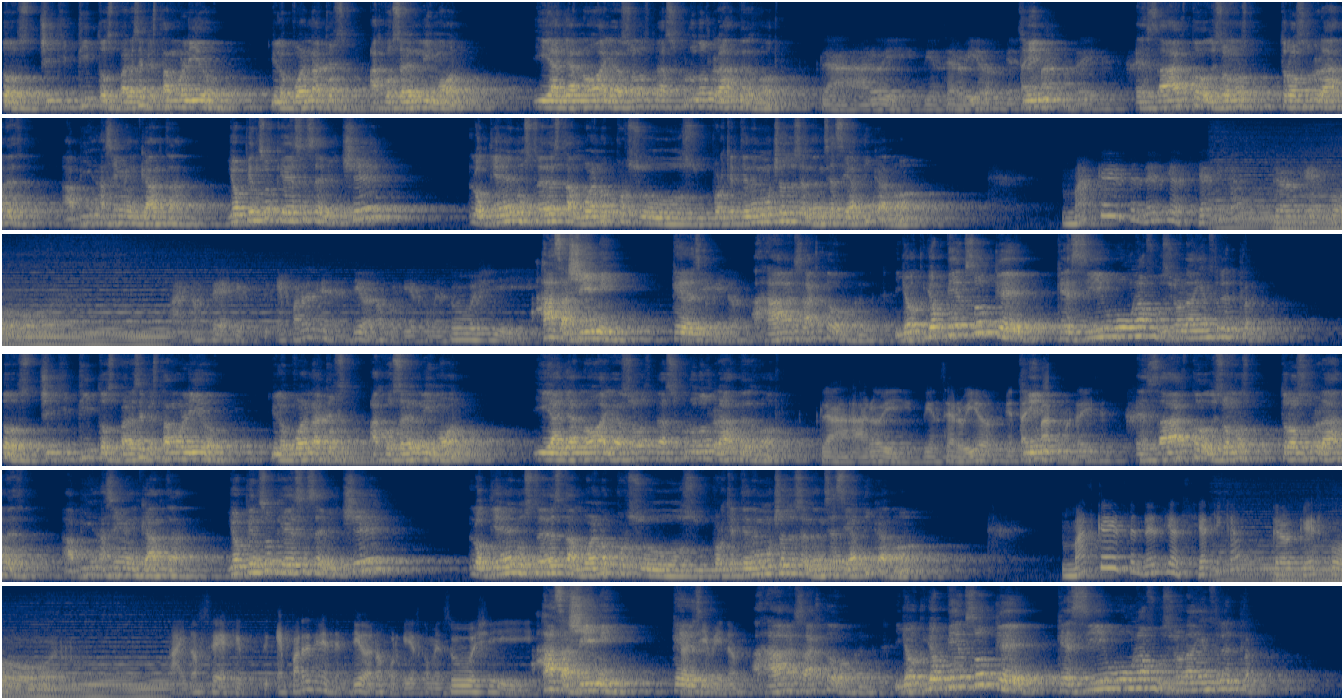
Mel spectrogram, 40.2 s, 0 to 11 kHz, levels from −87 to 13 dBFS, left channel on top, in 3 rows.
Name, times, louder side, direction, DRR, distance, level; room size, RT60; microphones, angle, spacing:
voice 1, 0.0-2.1 2.7-3.3 3.7-4.6 5.3-7.7 10.2-10.4 11.3-12.4 12.8-13.6 14.0-15.2 15.6-17.2 18.1-22.5 32.1-32.9 33.5-33.8 34.3-35.4 35.7-37.0 37.3-39.2, equal, 20° left, -4 dB, 1.5 m, -23 dB
voice 2, 3.1-3.6 8.2-11.5 23.3-23.5 24.0-25.8 26.1-27.6 28.5-29.2 29.5-32.1 33.6-34.2, right 3 dB, 75° right, 6 dB, 0.6 m, -33 dB
sound 1, 25.4-32.3, left 1 dB, 85° left, 1.1 m, -38 dB
11.0 x 5.3 x 2.6 m, 1.4 s
head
